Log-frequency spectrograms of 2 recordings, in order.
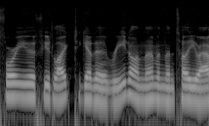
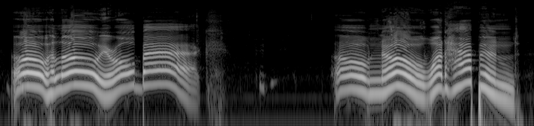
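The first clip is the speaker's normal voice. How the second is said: bad put-on voice, booming, drawn-out, high, slow; 8 semitones higher, 10 dB louder than usual. Voicing Chancellor Pope greeting the returning players: bad Markiplier impression. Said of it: "my bad Markiplier impression".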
